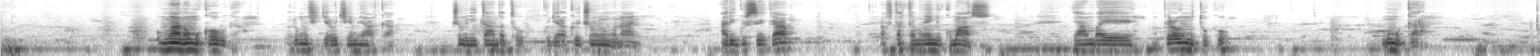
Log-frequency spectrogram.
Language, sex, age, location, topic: Kinyarwanda, male, 18-24, Kigali, health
